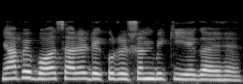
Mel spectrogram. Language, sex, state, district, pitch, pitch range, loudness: Hindi, female, Jharkhand, Deoghar, 255 Hz, 235-265 Hz, -13 LUFS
